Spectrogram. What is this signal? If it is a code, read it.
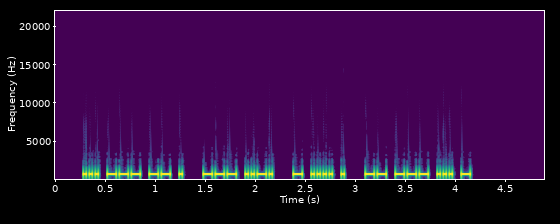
Morse code, heard as a keyed tone, about 38 wpm, 700 Hz. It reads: SOME OF THE MOST
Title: Sets of 4 Words 40wpm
